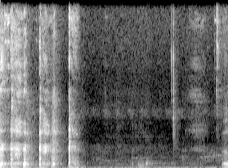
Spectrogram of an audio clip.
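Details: Woman with a severe cold, blocked nose, breathing difficulty, chest pain and poor appetite: a run of about four short, harsh coughs in quick succession, then quiet room sound.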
